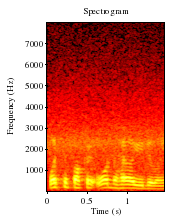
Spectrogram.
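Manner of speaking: ordinary talk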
